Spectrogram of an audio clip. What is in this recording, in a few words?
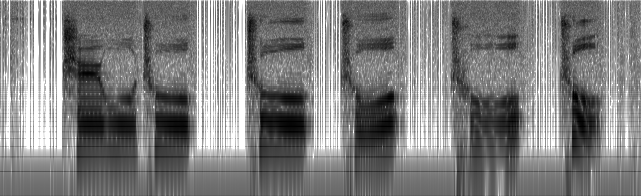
"chu", Chinese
